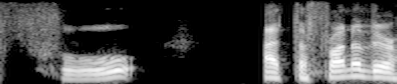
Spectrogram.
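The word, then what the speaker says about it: 福: So this here is the predominant Chinese who celebrate New Year, Lunar New Year, place this symbol, and it's pronounced Fu, at the front of their home or office on Lunar New Year's.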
